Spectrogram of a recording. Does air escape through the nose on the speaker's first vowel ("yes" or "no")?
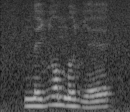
no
